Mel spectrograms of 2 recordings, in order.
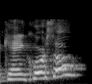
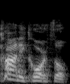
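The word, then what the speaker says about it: Cane Corso: it originate from the Kango the K the K Coro it's it's pronounced Connie Corso but okay go ahead take off I I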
